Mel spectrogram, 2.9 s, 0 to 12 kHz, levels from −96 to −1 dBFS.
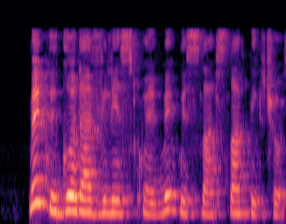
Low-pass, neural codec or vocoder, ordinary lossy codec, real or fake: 7.2 kHz; codec, 16 kHz, 8 kbps, FunCodec, trained on LibriTTS, 25 frames a second; none; fake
